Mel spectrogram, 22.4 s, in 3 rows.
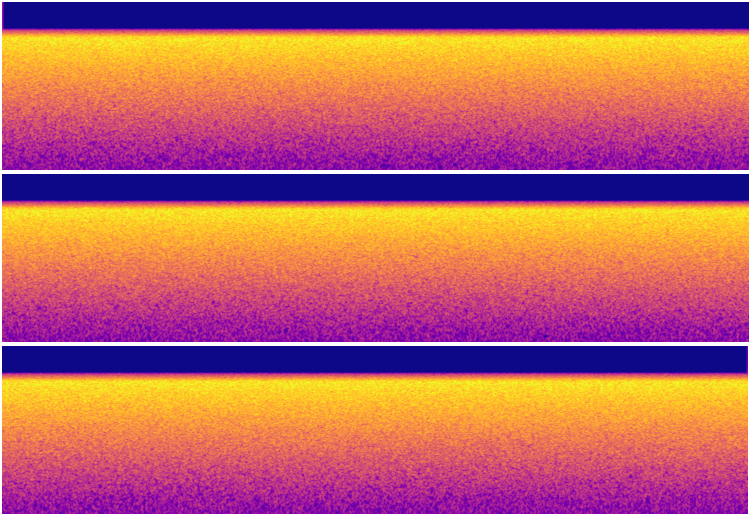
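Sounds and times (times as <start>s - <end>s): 
10 kHz octave-band white noise: 0.0s - 22.3s.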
